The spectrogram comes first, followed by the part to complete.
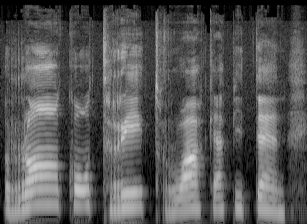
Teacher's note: Now I've been doing my R's in the throat. That is how I'm comfortable rolling my R's.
